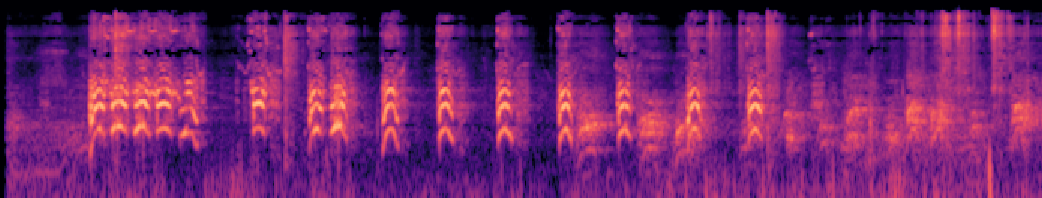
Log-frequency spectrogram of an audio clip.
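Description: A dog barking at an approaching decoy during protection table work. About a second in comes a quick run of around five barks, then single barks about two a second until near the end, when it quietens.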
